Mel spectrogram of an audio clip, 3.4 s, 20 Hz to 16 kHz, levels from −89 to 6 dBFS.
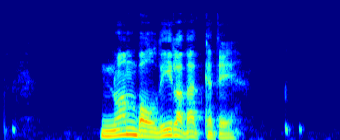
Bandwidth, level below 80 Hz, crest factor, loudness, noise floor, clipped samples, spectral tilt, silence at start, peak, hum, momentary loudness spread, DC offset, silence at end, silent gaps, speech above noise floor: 7 kHz; -58 dBFS; 18 dB; -26 LUFS; -79 dBFS; under 0.1%; -8 dB/octave; 1 s; -10 dBFS; none; 11 LU; under 0.1%; 1.05 s; none; 54 dB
